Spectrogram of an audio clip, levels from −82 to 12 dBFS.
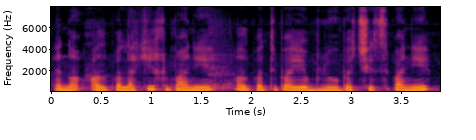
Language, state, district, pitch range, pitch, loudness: Sumi, Nagaland, Kohima, 220-240 Hz, 225 Hz, -14 LUFS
